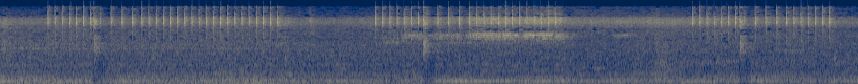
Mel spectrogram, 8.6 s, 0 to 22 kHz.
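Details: 6-litre gas geyser that would not start: bursts of rapid, even spark ticks with pauses over a low hiss as the sensor magnet is slid up and down, and it fires properly. The magnet is likely jammed inside by dust or debris.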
